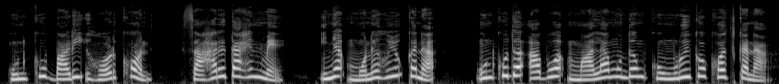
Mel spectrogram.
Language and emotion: Santali, fearful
